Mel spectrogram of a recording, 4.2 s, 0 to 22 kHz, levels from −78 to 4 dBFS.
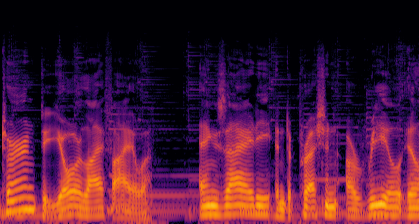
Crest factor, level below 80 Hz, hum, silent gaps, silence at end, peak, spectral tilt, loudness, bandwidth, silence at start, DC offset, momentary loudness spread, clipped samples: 14 dB; -42 dBFS; none; none; 0 s; -2 dBFS; -8 dB/octave; -16 LUFS; 10.5 kHz; 0 s; under 0.1%; 7 LU; under 0.1%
